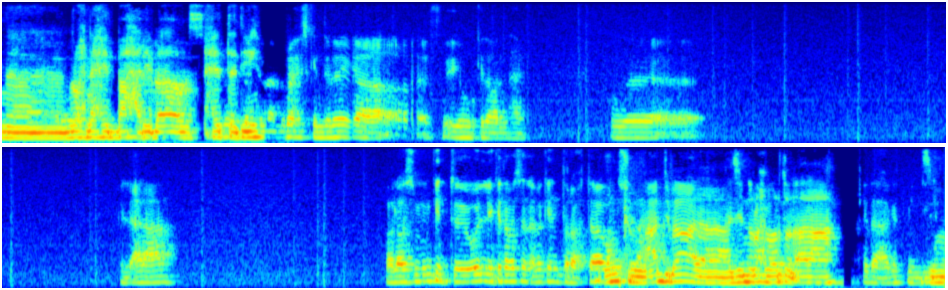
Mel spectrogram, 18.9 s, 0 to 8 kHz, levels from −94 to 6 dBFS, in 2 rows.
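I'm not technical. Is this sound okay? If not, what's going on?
No. From 0 to 1.6 s, 2.2 to 2.85 s and 15.73 to 18.06 s the speech fades or partly vanishes, likely speech suppressed in double talk: both sides talking at once, so the call squeezed this voice down rather than cutting it cleanly like a dropout.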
